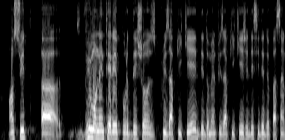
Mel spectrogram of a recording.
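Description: A man talks with fairly even intonation and a moderate pace. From Comoros. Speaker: economics professor. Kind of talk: self-introduction video. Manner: hesitant, many fillers. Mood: calm, measured. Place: garden.

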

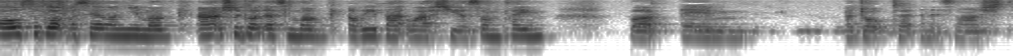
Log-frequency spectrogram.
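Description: With a Glaswegian accent, a woman speaks at a fairly high pitch and fairly even intonation. Light background noise can be heard. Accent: Glaswegian Scottish. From Scotland, Glasgow. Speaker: YouTuber. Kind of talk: product haul vlog. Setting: at home. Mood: cheerful, relaxed. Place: home room. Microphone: webcam.

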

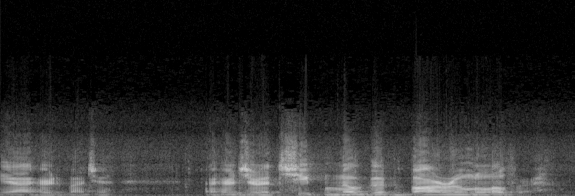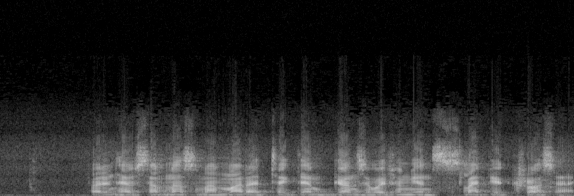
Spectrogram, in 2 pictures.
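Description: A man with a very deep, low pitch and a bright, sharp tone keeps his intonation fairly even. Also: fairly quick pace. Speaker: film actor as gunfighter. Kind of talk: film dialogue. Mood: calm, cool, quietly threatening. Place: bar. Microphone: old recording.

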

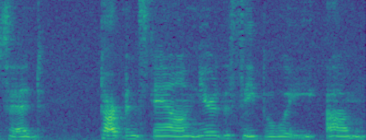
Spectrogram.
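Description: Pitched low, a woman speaks with fairly even intonation. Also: slightly mellow tone.

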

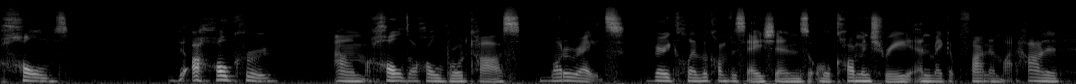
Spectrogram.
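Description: Speaking with an Australian accent, a woman uses a very deep, low pitch. Her pace is fairly slow and her intonation fairly even. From Sydney, Australia. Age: 20s. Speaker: rugby union player and sports commentator. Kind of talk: podcast interview answer. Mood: warm, thoughtful, lightly humorous. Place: studio. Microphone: studio mic.

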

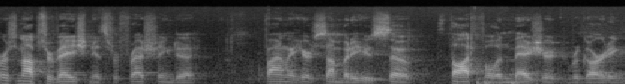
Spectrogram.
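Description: A man talks fairly quickly in a very deep, low voice with an American accent. Light background noise is present. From northeastern Ohio, Youngstown; Ohio. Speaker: audience member. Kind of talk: audience question. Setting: stage with audience. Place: hall.

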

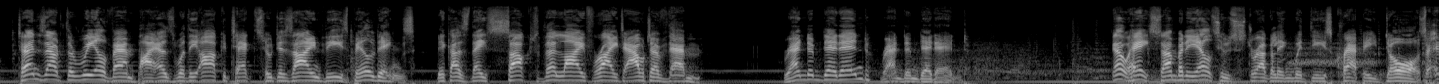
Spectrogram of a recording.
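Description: A put-on character voice moves along at a moderate pace. Faint music sits in the background. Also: man, high pitch for a man. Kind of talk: in-character game commentary. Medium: actual play. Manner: sarcastic, comedic.

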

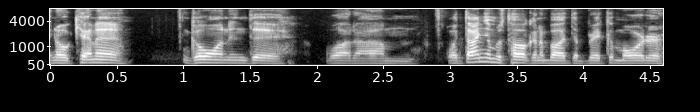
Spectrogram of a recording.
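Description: Speaking at a very fast pace with an Irish accent, the voice comes through dry and close with no echo on a very clean recording with a silent background. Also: man. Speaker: event speaker. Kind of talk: informal, calls listeners "lads". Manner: casual, conversational, uses filler like "you know".

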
